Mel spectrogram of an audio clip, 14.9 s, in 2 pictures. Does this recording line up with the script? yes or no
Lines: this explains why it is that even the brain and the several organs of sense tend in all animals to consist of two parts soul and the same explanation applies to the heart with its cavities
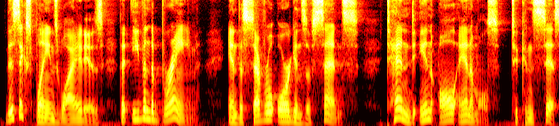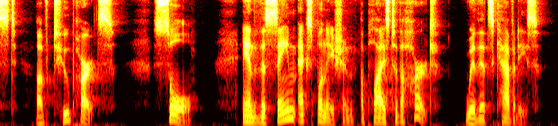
yes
